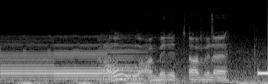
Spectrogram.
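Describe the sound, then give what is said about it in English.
A triangle wave tone from a small Arduino synthesizer plays as a steady, buzzy drone rich in harmonics. A voice then talks, and a short, purer, higher tone sounds near the end. “so that's a triangle wave,”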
